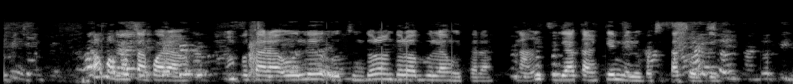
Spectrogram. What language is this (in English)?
Igbo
